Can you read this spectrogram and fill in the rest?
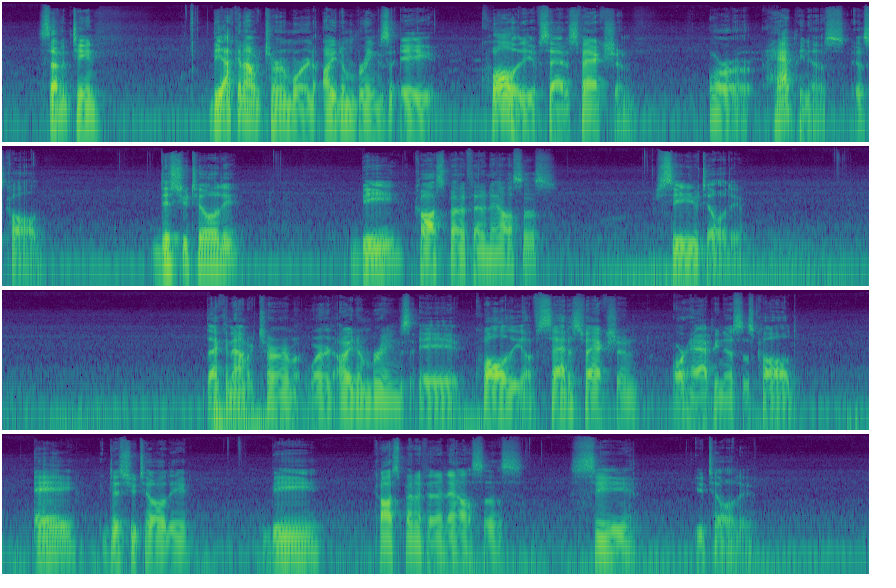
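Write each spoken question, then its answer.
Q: The economic term where an item brings a quality of satisfaction or happiness is called disutility.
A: C: utility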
